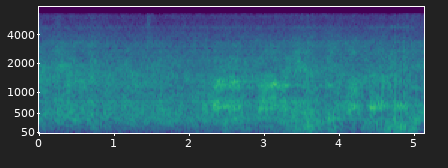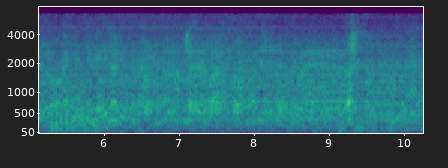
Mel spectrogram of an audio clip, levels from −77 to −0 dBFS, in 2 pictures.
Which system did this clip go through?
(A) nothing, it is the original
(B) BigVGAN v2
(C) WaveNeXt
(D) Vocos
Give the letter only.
C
